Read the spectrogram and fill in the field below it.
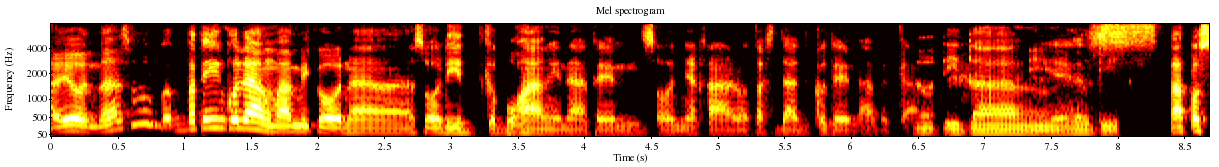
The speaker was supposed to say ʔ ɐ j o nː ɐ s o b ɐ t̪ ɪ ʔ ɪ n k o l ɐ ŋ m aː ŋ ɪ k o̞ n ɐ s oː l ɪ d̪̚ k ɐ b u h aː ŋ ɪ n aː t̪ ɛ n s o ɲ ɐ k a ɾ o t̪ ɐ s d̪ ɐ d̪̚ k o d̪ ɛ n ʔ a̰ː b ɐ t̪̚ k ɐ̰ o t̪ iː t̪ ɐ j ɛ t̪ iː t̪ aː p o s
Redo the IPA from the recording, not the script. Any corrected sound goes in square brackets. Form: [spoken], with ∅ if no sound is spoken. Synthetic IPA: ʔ ɐ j o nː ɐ s o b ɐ t̪ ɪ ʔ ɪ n k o l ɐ ŋ m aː [m] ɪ k o̞ n ɐ s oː l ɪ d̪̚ k ɐ b [ʊ] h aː ŋ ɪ n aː t̪ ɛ n s o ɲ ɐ k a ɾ o t̪ ɐ s d̪ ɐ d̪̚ k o d̪ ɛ n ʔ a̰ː b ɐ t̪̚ k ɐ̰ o t̪ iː t̪ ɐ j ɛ t̪ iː t̪ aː p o s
